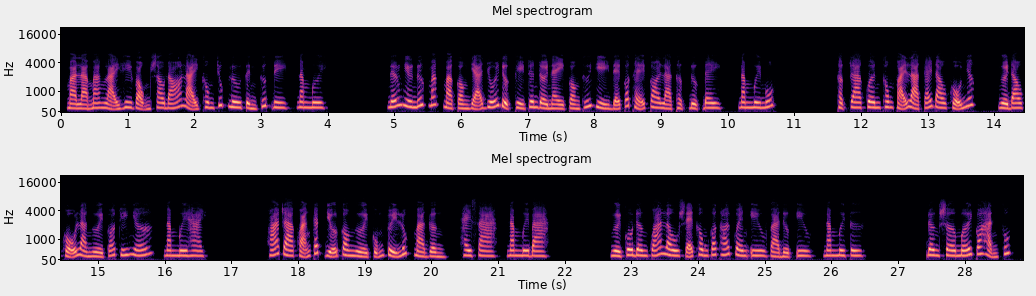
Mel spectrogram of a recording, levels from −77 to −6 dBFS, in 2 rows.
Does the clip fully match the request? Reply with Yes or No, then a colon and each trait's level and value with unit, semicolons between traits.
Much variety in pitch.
No: average, 3.7 semitones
